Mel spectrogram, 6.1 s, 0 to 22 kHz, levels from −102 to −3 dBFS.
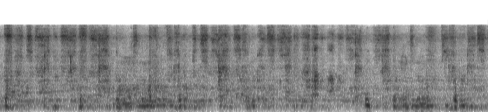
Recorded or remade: remade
